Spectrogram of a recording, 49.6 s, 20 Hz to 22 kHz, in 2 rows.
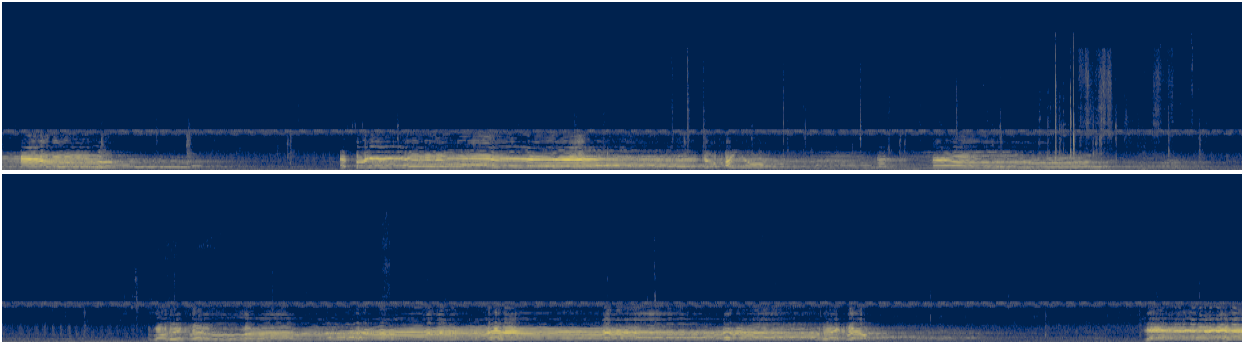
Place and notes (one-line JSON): {"title": "Marina Kalkan, Turkey - 915c Muezzin call to prayer (early morning)", "date": "2022-09-22 05:45:00", "description": "Recording of an early morning call to prayer\nAB stereo recording (17cm) made with Sennheiser MKH 8020 on Sound Devices MixPre-6 II.", "latitude": "36.26", "longitude": "29.41", "altitude": "6", "timezone": "Europe/Istanbul"}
